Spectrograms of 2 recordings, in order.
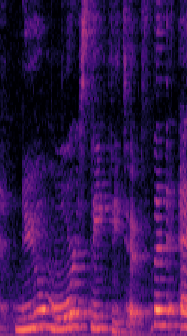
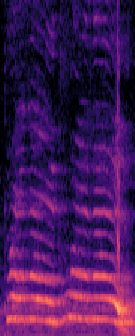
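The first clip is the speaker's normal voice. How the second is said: high excited cheer of the crowd; high, bright bravo cheering from the crowd; 13 semitones higher, much slower than usual. A narrator's reading. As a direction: call out bravo like a thrilled audience. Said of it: "they cheered".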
